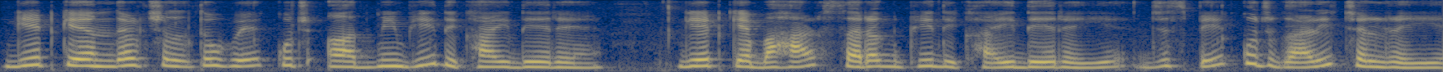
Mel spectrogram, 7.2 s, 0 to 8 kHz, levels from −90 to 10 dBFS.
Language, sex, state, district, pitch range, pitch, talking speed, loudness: Hindi, female, Delhi, New Delhi, 215-265 Hz, 240 Hz, 225 wpm, -17 LUFS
